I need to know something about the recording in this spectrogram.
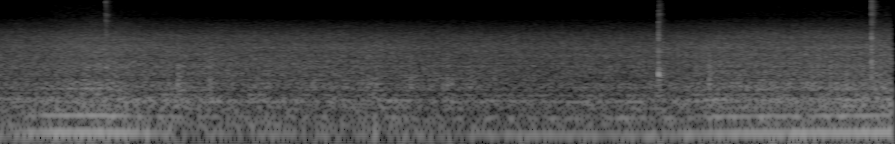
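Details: Room fan that took long to reach speed, after oiling front and rear motor bearings, capacitor also suspected; low even hum with soft steady whoosh, no scraping or labouring; up to speed and running normally.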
